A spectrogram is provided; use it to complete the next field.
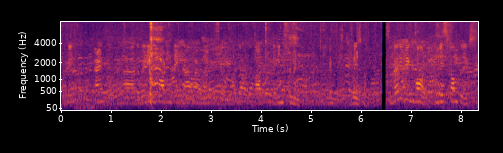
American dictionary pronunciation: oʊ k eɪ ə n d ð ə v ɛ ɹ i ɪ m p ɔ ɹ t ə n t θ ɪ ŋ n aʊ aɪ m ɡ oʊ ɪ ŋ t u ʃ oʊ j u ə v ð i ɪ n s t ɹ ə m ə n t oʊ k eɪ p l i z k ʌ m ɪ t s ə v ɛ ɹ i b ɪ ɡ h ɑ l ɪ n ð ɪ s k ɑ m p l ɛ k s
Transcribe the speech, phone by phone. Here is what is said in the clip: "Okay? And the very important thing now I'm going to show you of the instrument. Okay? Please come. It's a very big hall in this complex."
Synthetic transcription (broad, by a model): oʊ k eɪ ə n d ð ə v ɛ ɹ i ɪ m p ɔ ɹ t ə n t t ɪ ŋ n aʊ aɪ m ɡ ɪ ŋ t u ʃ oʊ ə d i ɪ n s t ɹ ə m ə n t oʊ k eɪ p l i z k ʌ ɪ t s ə v ɛ ɹ i b ɪ ɡ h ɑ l ɪ n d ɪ s k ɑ m p l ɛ k s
